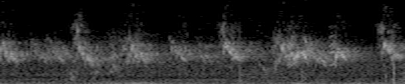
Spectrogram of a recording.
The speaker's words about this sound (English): the chirping, joyful mornings of the birds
